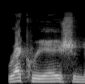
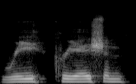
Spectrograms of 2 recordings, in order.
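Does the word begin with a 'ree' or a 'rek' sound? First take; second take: rek; ree. First: The first syllable is said as a short 'rek'. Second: The first syllable is said as a long 'ree'. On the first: Leisure activity done for fun. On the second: A renewal, a creating again.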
